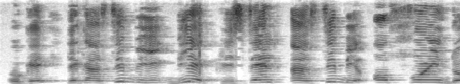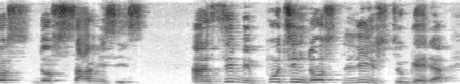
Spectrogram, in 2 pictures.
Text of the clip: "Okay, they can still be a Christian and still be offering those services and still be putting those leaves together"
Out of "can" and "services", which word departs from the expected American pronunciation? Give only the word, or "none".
services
